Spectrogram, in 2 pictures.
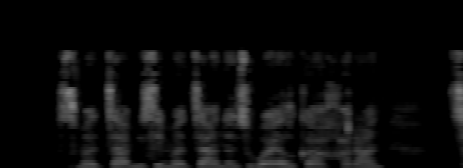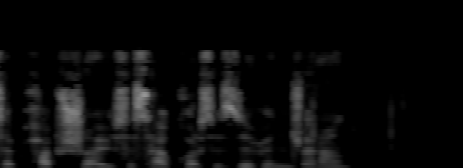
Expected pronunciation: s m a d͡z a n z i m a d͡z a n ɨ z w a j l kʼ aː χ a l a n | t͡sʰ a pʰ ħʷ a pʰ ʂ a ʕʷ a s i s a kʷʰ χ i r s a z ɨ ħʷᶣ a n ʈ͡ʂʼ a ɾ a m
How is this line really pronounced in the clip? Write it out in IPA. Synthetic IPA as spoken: s m a d͡z a m z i m a d͡z a n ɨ z w a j l kʼ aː χ a ɾ a n | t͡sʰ a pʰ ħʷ a pʰ ʂ a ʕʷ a s a s a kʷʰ χ a r s a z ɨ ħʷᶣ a n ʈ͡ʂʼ a ɾ a n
